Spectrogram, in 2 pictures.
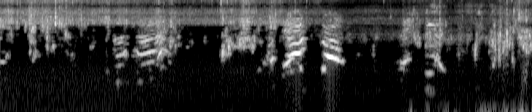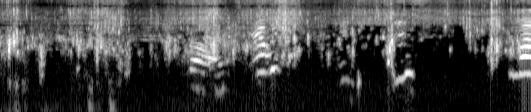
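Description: Feet wading and splashing through shallow water, with scattered short, high, gliding calls over it and a brief low rumble about halfway through.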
